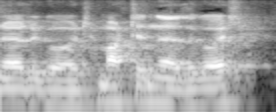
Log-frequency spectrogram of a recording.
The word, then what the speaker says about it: Ødegaard: I'm incredibly proud of having Martin Ødegaard in Norwegian in the team. You pronounced it correctly.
